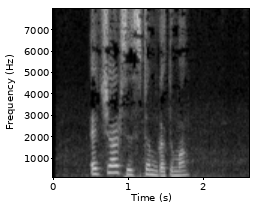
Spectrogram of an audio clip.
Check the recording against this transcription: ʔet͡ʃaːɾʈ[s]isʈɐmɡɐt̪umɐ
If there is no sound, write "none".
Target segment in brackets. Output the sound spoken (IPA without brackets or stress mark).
s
